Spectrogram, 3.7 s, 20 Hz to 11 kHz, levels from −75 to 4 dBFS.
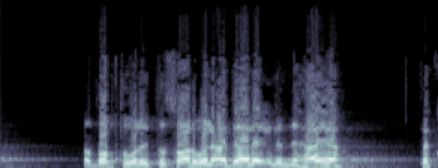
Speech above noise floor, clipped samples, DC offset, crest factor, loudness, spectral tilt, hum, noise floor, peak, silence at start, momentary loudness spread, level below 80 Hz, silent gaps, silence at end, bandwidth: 35 dB; 0.4%; under 0.1%; 10 dB; -9 LUFS; -6.5 dB/octave; none; -43 dBFS; 0 dBFS; 0.7 s; 9 LU; -48 dBFS; none; 0.05 s; 8 kHz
